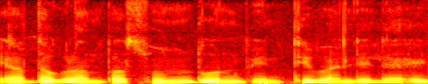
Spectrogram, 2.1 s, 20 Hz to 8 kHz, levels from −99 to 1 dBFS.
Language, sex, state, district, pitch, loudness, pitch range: Marathi, male, Maharashtra, Sindhudurg, 135 Hz, -16 LUFS, 115-140 Hz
